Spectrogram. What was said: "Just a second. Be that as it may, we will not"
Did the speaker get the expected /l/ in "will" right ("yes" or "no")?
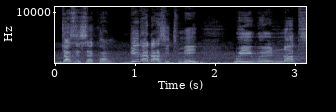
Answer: yes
